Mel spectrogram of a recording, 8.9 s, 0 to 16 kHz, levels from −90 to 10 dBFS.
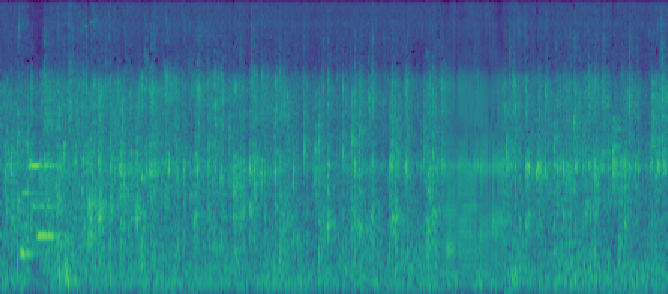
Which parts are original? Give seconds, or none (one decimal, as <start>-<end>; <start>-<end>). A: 0.0-5.9; 6.7-8.9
